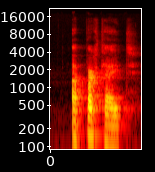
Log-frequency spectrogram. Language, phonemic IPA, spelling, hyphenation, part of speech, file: Dutch, /ˌaːˈpɑrt.ɦɛi̯t/, apartheid, apart‧heid, noun, Nl-apartheid.ogg
- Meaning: 1. the state of being separate; separateness 2. a characteristic that sets something or someone apart 3. the policy of racial segregation used in South Africa from 1948 to 1994; apartheid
